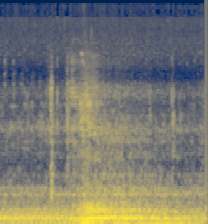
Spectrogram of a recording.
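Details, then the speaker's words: Car recorded from inside cabin after exhaust repair with V-band clamps and gutted catalytic converter: low even smooth rumble without ticks or puffs; normal healthy idle. "idle smooth sounds good i'll get a driving interior video it's going to be a little loud because i still don't have my headliner finished"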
